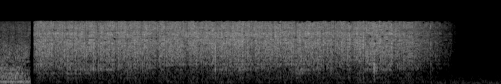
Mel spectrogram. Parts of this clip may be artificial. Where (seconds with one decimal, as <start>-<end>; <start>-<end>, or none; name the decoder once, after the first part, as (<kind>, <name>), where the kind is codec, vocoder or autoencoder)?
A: none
